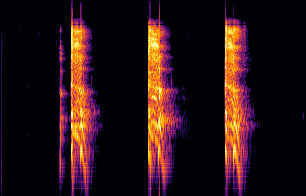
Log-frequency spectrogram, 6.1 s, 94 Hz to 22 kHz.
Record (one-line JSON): {"three_cough_length": "6.1 s", "three_cough_amplitude": 32768, "three_cough_signal_mean_std_ratio": 0.32, "survey_phase": "beta (2021-08-13 to 2022-03-07)", "age": "45-64", "gender": "Female", "wearing_mask": "No", "symptom_none": true, "smoker_status": "Never smoked", "respiratory_condition_asthma": false, "respiratory_condition_other": false, "recruitment_source": "REACT", "submission_delay": "2 days", "covid_test_result": "Negative", "covid_test_method": "RT-qPCR"}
